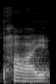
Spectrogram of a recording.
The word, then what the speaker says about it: bi: pronounced spelt b i pronounced pie as in something that you would eat so pie is a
